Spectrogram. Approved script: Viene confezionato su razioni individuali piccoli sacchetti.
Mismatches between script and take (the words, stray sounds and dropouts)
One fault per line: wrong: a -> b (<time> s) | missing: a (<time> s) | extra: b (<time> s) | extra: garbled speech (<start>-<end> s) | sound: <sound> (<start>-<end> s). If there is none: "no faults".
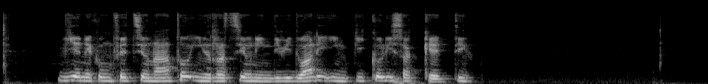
wrong: su -> in (1.9 s)
extra: in (3.4 s)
